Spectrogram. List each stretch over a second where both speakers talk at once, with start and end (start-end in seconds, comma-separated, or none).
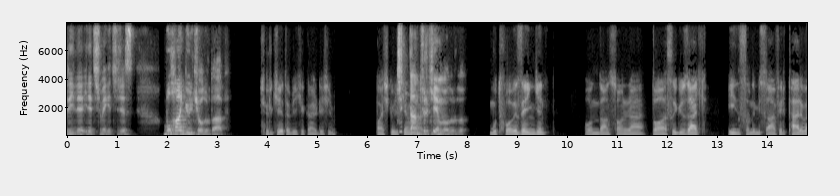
none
